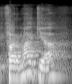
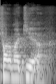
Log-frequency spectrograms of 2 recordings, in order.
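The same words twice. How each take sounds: First: The stress is on the middle syllable. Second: The stress is not on the middle syllable. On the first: It means poisons or lethal drugs. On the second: It means drugstores.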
